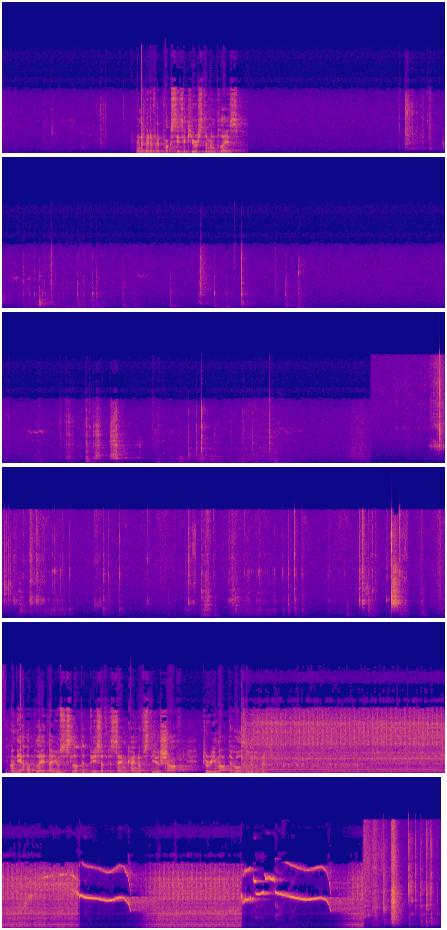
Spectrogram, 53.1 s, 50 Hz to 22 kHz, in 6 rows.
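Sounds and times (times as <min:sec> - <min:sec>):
short scrapes: 0:51.5 - 0:52.4.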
